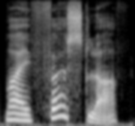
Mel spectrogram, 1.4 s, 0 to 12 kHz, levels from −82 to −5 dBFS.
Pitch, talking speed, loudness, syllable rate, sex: 165 Hz, 135 wpm, -17 LUFS, 3.7 syllables/s, male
